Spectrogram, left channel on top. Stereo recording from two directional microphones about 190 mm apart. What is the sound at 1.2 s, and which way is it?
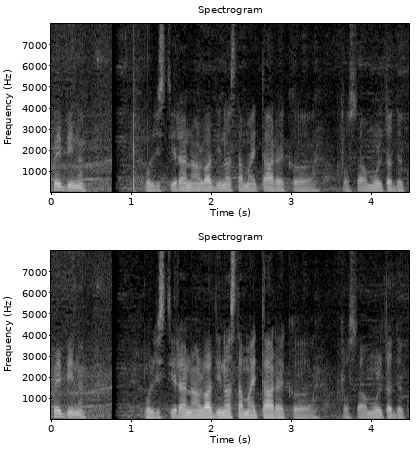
Speech, 10° right (ahead or behind).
